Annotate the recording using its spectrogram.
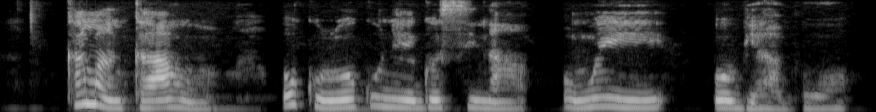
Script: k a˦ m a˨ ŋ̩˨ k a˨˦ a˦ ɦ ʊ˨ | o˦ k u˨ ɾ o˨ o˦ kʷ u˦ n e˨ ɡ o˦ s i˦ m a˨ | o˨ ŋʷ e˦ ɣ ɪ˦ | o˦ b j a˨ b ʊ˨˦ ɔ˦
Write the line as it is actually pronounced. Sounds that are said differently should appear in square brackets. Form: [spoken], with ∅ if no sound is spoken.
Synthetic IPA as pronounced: k a˦ m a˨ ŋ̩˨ k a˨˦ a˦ ɦ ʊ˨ | o˦ k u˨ ɾ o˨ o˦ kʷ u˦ n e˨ ɡ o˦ s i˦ [n] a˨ | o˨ ŋʷ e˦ ɣ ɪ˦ | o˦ b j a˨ b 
